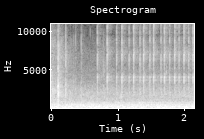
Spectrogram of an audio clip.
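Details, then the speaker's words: 1970 Pontiac Firebird LS1 swap, cleaned fuel injector bench-tested off the car with an injector connector: crisp, even string of sharp ticks several per second, injector opening and closing freely after being blown out. "all right so that injector is cleared up opening and closing"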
